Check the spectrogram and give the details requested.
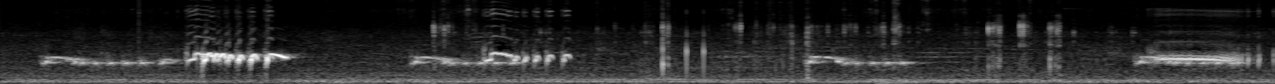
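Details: Local zebra dove singing to challenge opponents: four spaced phrases of a sustained coo with rapid stuttering notes, separated by pauses, with scattered sharp clicks and a low background hum.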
